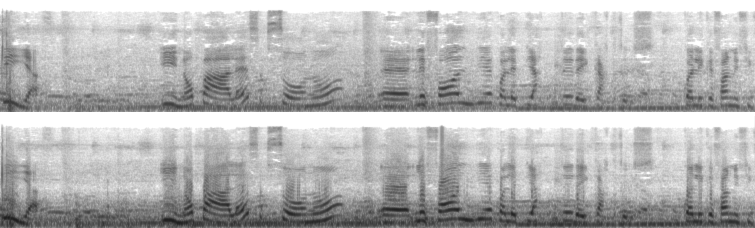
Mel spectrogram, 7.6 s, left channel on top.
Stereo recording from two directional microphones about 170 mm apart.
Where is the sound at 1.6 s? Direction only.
25° left (ahead or behind).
